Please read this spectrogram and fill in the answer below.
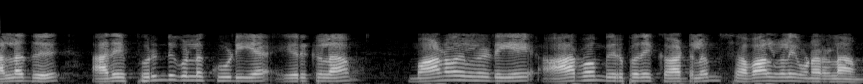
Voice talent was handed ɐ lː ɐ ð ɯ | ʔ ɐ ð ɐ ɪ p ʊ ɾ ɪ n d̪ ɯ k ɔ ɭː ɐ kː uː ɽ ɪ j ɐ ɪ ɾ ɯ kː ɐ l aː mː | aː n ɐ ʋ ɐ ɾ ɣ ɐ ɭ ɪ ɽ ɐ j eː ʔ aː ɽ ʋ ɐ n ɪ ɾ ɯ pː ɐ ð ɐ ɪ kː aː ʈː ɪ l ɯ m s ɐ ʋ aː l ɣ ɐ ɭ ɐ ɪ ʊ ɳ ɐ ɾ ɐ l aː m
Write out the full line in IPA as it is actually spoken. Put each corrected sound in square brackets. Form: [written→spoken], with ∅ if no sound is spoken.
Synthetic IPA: ɐ lː ɐ ð ɯ | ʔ ɐ ð ɐ ɪ p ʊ ɾ ɪ n d̪ ɯ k ɔ ɭː ɐ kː uː ɽ ɪ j ɐ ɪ ɾ ɯ kː ɐ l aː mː | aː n ɐ ʋ ɐ ɾ ɣ ɐ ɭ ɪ ɽ ɐ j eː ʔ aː [ɽ→ɾ] ʋ ɐ [n→m] ɪ ɾ ɯ pː ɐ ð ɐ ɪ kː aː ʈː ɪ l ɯ m s ɐ ʋ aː l ɣ ɐ ɭ ɐ ɪ ʊ ɳ ɐ ɾ ɐ l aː m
